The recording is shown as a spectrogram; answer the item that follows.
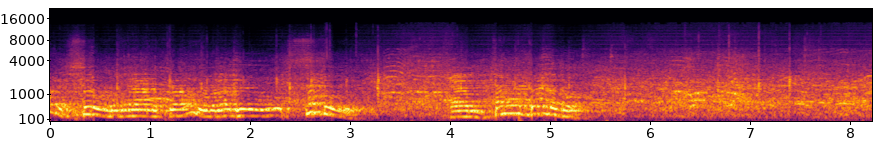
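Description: Men's voices shouting in drawn-out calls on a football field, in one long stretch over the first three seconds and a shorter one about four seconds in, over a steady crowd murmur.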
